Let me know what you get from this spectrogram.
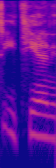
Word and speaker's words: Etienne: Let's talk about Travis Etienne.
